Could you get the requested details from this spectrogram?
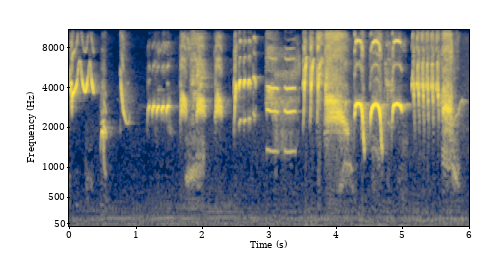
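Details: Champion caged starling with very loud, fast burst phrasing: clipped whistles, wavering warbles, buzzy rasps and ringing looped notes follow each other about three or four times a second in a varied, melodic stream.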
